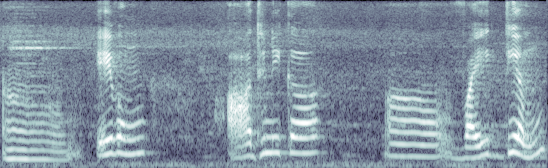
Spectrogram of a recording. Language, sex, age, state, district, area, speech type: Sanskrit, female, 45-60, Telangana, Nirmal, urban, spontaneous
